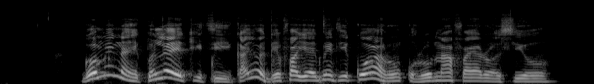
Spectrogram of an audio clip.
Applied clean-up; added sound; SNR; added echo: neural mask model Resemble Enhance denoiser.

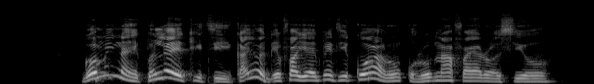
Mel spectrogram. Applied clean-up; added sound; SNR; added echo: neural mask model DeepFilterNet 3.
